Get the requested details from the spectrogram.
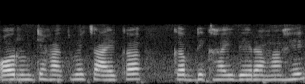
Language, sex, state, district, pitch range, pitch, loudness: Hindi, female, Chhattisgarh, Bilaspur, 220-235 Hz, 225 Hz, -19 LUFS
